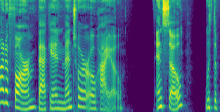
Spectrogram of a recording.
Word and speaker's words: Mentor: Mentor spelled N-E. It's pronounced Menor. I knew it. – People, I'm going to spell this for you. Please be on my side. Mentor. – And that's literally how you spell the word mentor.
